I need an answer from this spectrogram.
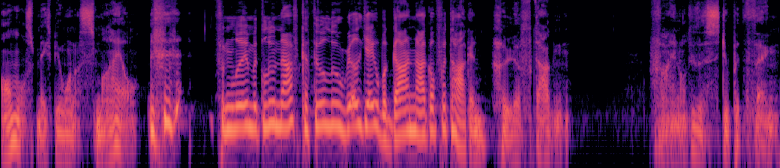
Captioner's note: giggle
